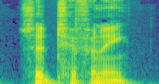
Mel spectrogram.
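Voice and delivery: ordinary delivery, nothing marked

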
